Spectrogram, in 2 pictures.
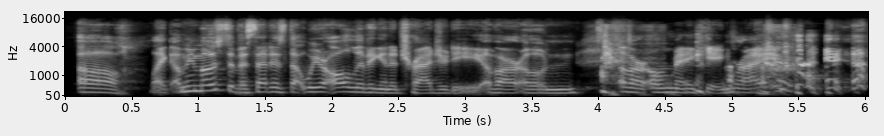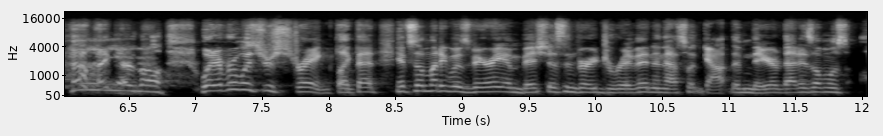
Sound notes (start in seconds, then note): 5.6 all laughing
